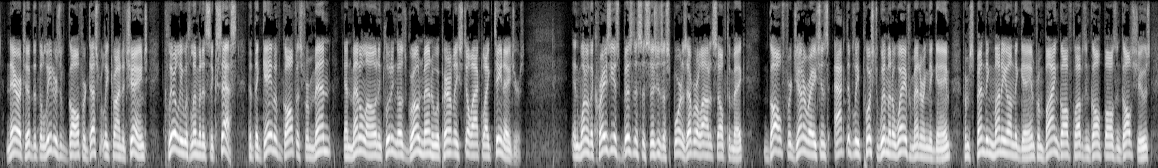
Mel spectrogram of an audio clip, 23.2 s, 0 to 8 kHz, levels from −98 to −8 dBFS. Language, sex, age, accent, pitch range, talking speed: English, male, 50-69, American, 135-175 Hz, 200 wpm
